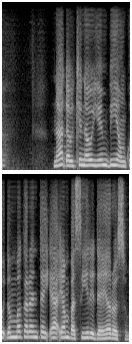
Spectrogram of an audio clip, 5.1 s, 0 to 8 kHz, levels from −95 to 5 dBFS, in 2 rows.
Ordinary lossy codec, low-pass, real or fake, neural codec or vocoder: none; none; fake; codec, 16 kHz, about 1 kbps, DyCAST, with the encoder's durations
